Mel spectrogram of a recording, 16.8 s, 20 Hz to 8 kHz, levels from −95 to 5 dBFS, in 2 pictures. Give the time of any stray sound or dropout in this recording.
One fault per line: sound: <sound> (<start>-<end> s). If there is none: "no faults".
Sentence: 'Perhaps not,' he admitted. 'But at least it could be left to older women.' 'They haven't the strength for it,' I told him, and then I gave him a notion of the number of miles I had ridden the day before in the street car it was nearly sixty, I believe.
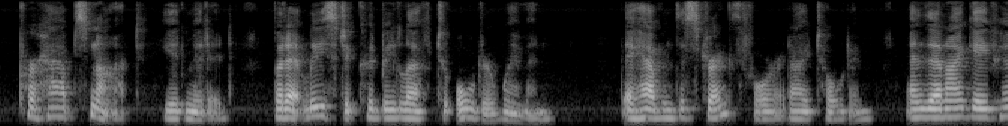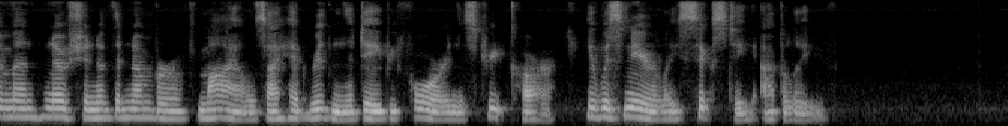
no faults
